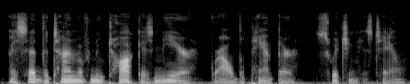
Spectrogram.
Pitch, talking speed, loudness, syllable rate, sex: 80 Hz, 220 wpm, -23 LUFS, 4.9 syllables/s, male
